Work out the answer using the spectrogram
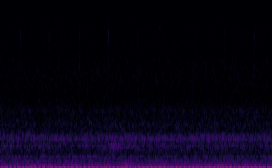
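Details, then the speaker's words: Old ceiling fan after repair of loud, crunchy bearings: steady low hum with even, smooth running and no crunching or grinding; much quieter than before, fan sounds healthy. "Well, I would say that was successful. It was pretty damn loud before, and now it's not too shabby tall."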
